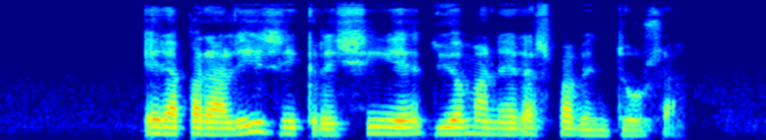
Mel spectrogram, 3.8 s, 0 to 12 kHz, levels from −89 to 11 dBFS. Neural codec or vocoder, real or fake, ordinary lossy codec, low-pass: none; real; Opus, 24 kbps; 10.8 kHz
